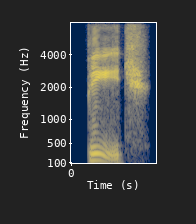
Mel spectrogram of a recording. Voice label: "beach", American

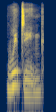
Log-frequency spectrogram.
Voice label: "witting", Indian

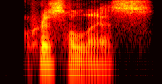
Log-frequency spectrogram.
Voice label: "chrysalis", American

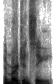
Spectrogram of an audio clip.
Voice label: "emergency", American

